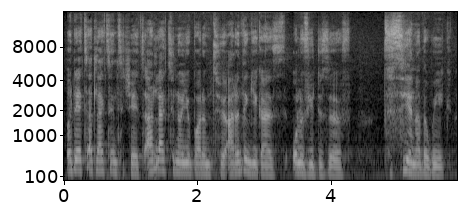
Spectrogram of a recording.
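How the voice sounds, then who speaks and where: A woman's voice: low-pitched, fairly even intonation, fast talker, darkish tone, a little hiss or hum. A woman acting as a talent show judge, speaking in a blunt, demanding manner.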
